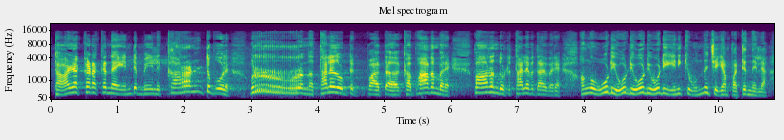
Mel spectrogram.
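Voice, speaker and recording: A woman's voice: fairly high pitch, unhurried, husky. A woman preacher giving a fervent testimony sermon, repeating phrases for emphasis and breaking into praise refrains. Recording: long hall reverb.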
